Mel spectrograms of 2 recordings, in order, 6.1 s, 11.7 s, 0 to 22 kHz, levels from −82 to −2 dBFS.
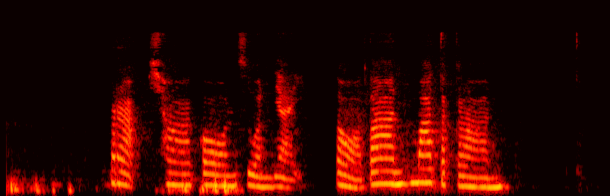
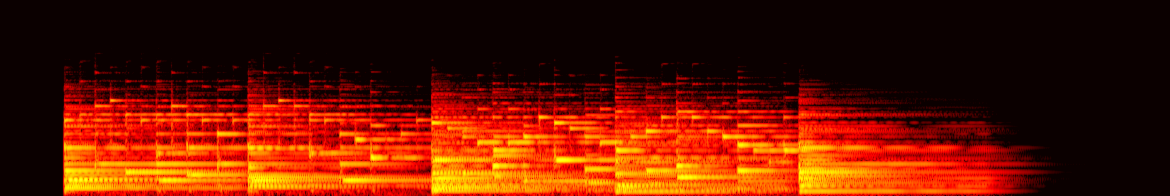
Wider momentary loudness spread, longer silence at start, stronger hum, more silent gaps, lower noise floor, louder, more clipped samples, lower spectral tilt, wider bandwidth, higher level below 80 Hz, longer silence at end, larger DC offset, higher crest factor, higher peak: first, 19 LU vs 12 LU; second, 0.05 s vs 0.65 s; neither; neither; second, -79 dBFS vs under -90 dBFS; second, -35 LUFS vs -25 LUFS; neither; second, -6 dB/octave vs -9.5 dB/octave; first, 11.5 kHz vs 6.2 kHz; second, -68 dBFS vs -58 dBFS; second, 1 s vs 1.7 s; neither; about the same, 18 dB vs 18 dB; second, -18 dBFS vs -8 dBFS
